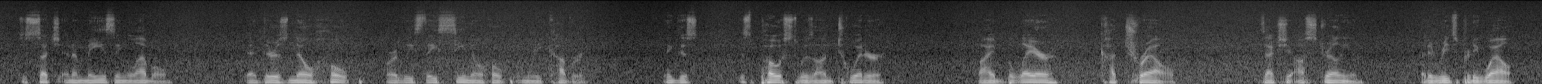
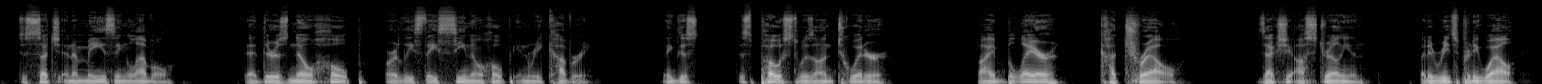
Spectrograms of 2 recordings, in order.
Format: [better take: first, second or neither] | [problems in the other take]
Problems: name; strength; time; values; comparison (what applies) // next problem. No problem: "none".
second | hiss; noticeable; throughout; 10 dB below the speech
